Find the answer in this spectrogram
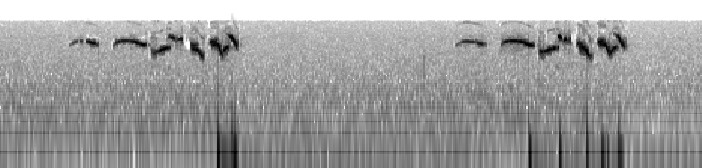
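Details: Yellow-bellied seedeater repeating the same bright phrase twice, about two and a half seconds apart. Each phrase has high whistled notes followed by a fast cluster of up-and-down slurred chirps, with a few soft knocks.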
